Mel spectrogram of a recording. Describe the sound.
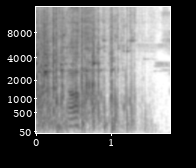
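A figure of Mr. Curtis is knocked over, toppling with a sharp thunk and shattering into many pieces, followed by a quick scatter of clattering pieces that fades out, with voices talking over it.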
